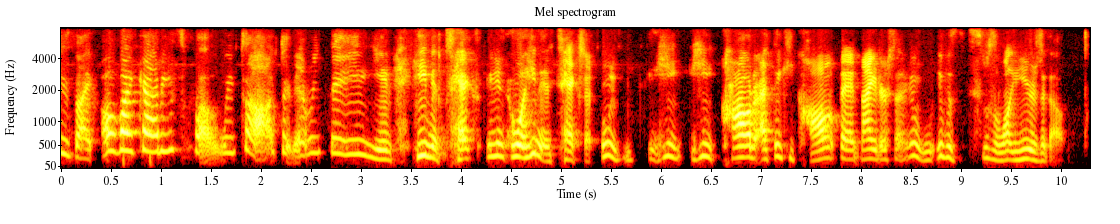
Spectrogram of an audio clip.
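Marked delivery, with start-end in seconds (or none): 0.4-3.2 thrilled, excited, high-pitched gushing. Retelling her reaction after he spoke to her: imitating someone excited. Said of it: "she's all excited".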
